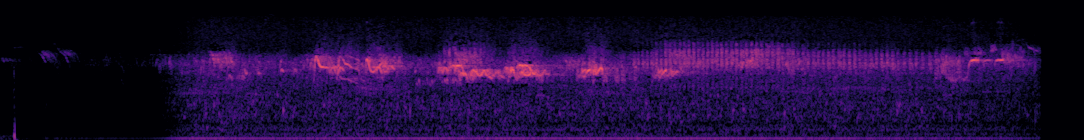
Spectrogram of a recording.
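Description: Birds chirp continuously in a dense, high-pitched chorus of overlapping tweets and trills, moderately loud and steady for about nine seconds after a brief quiet start, with a low hum underneath.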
